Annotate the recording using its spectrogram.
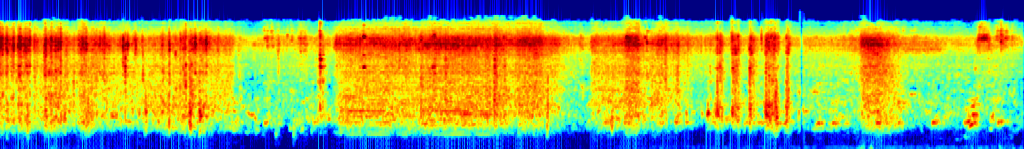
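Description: A brick knocks and scrapes against other bricks.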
